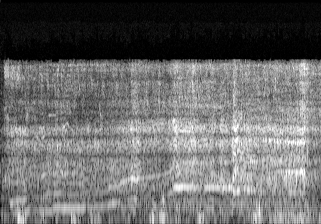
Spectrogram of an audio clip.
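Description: Motor of a fiberglass RC catamaran boat whining as it speeds up: the pitch climbs over the first few seconds, then jumps up and holds steady twice near the end as the boat runs fast across the water.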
